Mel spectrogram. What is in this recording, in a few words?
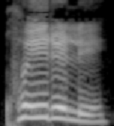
"qwiri", Archi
